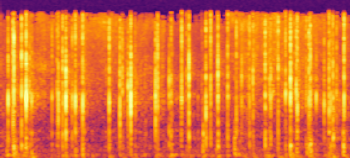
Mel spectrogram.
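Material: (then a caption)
Plastic. A translucent green plastic snap-button document folder, hollow and empty-looking, is lifted, flexed and crinkled by hands, then tapped with long white nails as it lies on a wooden table. The result is a quiet, dense run of short, dry crinkles and sharp clicking taps with bright upper content, each dying away almost instantly.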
